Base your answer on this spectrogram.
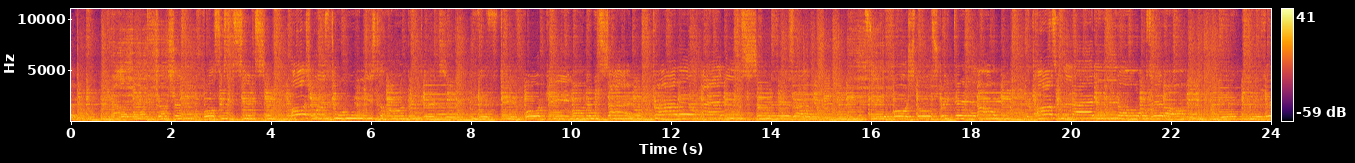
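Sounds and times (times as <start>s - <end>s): electric guitar bending notes: 0.0s - 24.0s
live rock band playing: 0.0s - 24.0s.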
